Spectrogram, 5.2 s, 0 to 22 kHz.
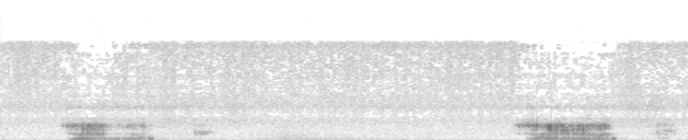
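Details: Female loud open-mouth snoring: rattling snores on each breath, about 18 a minute, with quiet pauses between.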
